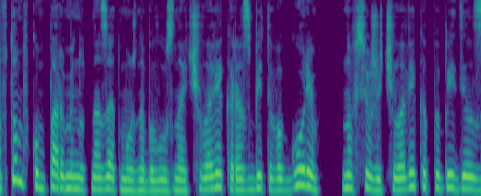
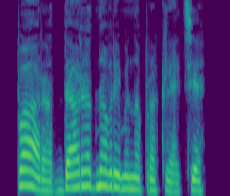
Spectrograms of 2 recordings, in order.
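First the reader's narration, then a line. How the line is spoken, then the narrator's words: Demon snorting. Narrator (Russian): хмыкнул демон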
